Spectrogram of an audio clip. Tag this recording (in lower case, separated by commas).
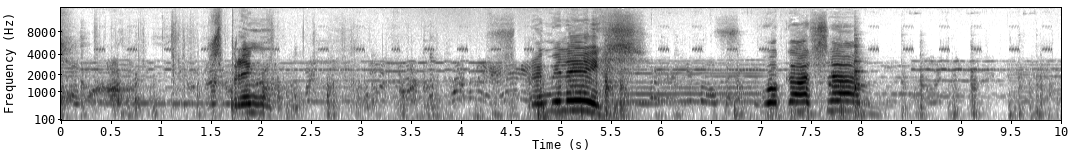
music, speech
